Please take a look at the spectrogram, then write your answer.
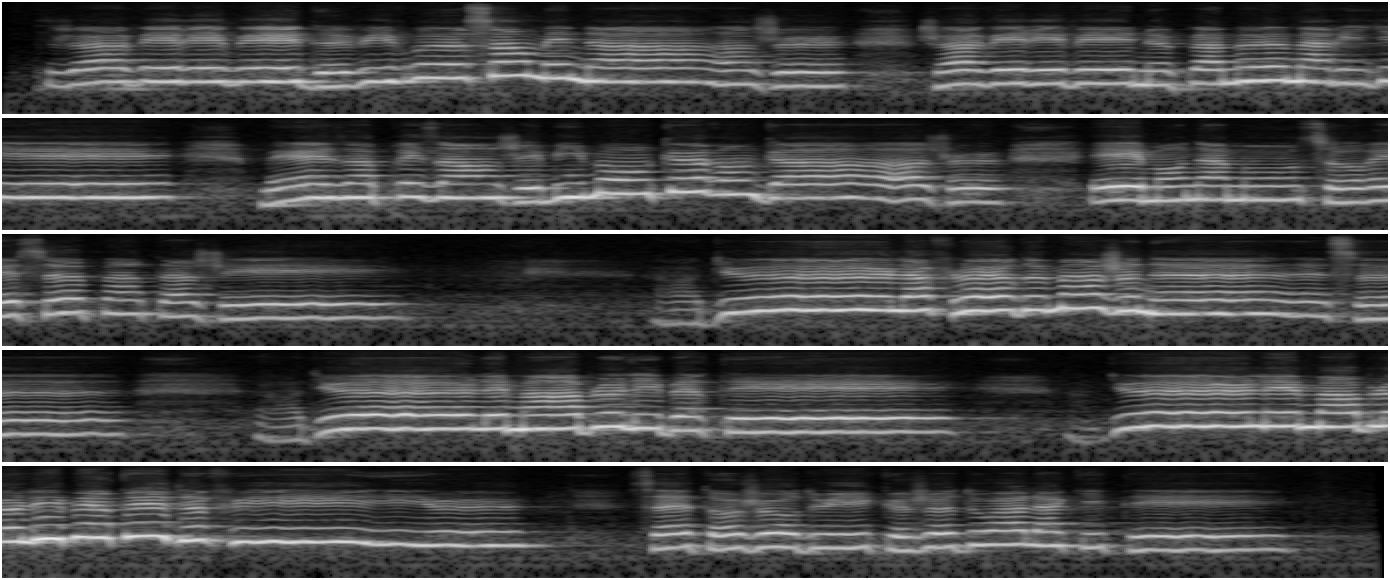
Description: Enregistré sur disque
Original (extrait) :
